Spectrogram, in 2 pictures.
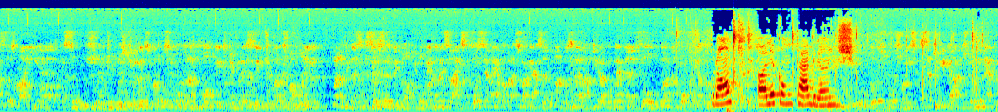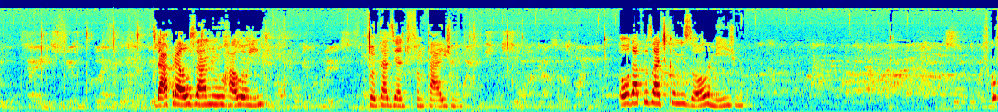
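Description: A television plays faintly in the background.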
